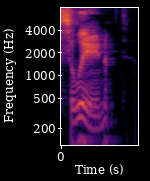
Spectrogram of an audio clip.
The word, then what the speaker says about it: Celine: Jeremy and Jordana agreed to pronounce her name like Celine, which is a French name similar to the Greek word for, any guesses? – The goddess of the moon, Selene.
